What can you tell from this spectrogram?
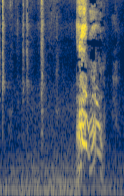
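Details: A single Shih Tzu bark, a short sharp burst with a rising-then-falling tone, preceded by faint clicking and low background hiss.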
